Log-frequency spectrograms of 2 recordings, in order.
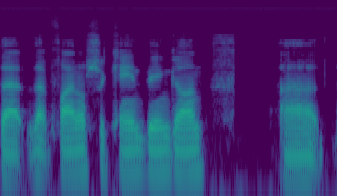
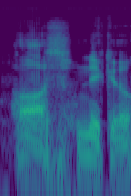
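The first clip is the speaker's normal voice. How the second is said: mock sexy voice, much lower pitch; 5 semitones lower than usual. Asked why the voice dropped, answering in a mock sexy voice. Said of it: "This is my sexy voice".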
